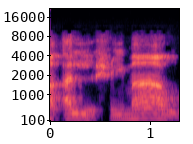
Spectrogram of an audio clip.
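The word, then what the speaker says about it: الحمار: हा से हिमा, अल हिमारू, तो देखो यहाँ लाम पढ़ा जा रहा है, साइलेंट नहीं हुआ।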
